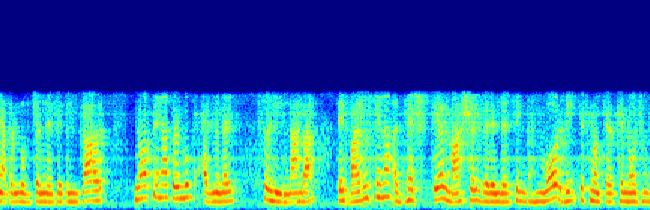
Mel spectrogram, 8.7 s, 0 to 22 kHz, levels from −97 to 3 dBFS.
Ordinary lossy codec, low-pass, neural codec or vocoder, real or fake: none; 3.6 kHz; codec, 16 kHz, 1.1 kbps, Voila-Tokenizer; fake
